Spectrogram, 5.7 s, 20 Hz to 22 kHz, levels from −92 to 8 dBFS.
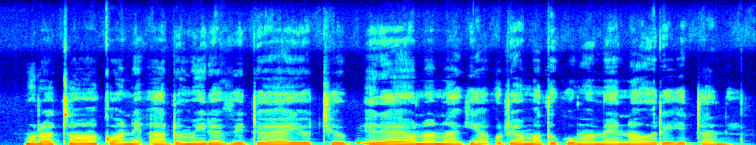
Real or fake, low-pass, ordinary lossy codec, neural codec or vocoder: real; none; none; none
